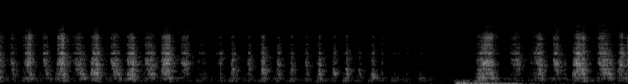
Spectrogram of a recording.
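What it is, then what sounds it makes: Scratch-art paper sheet being scratched. A wooden stylus scratches the black wax coating along the bottom edge of a scratch-art paper sheet lying on a table, while one hand holds the sheet in place. Rapid back-and-forth strokes make a dry, bright, rasping scrape, about three per second. The strokes soften and fade near the middle, then return louder with a low bump as scratching resumes.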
